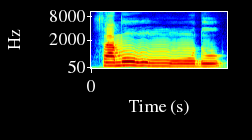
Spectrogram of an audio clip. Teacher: সাটাকে জিব্বার আগার সামনের ওপরের 2 দাঁতের আগার সঙ্গে লাগাইয়ে উচ্চারণ করতে হবে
